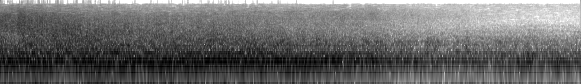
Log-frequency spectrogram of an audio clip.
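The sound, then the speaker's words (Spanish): Thunder rolls as a long, loud, deep rumble that holds steady for about three seconds and then gradually fades away, with no other sounds. “y hubo trueno, voces y relámpagos, y un gran terremoto.”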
